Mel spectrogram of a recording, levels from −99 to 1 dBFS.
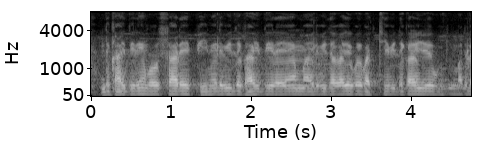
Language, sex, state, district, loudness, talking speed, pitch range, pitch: Hindi, male, Chhattisgarh, Bilaspur, -28 LUFS, 290 wpm, 100-105 Hz, 100 Hz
